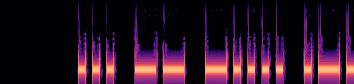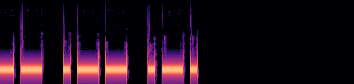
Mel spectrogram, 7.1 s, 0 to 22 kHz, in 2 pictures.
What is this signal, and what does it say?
Morse code, heard as a keyed tone, about 17 wpm, 700 Hz. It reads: SM6JWR
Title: Call Signs Repeated 3x - 17wpm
